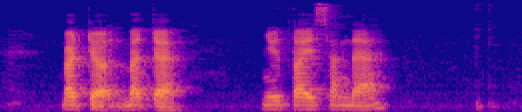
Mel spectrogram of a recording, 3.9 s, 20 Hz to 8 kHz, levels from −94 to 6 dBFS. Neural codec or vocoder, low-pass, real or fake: none; 7.2 kHz; real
